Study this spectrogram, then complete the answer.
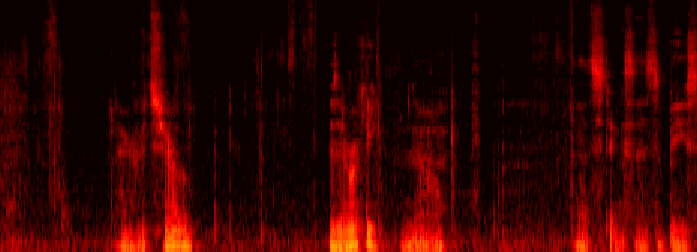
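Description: Glossy trading cards slide and flick against each other close by.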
